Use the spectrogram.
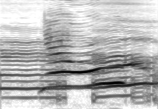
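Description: A single drawn-out cat meow, loud and close, its pitch rising and then sliding down over about a second and a half, with no talking around it.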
